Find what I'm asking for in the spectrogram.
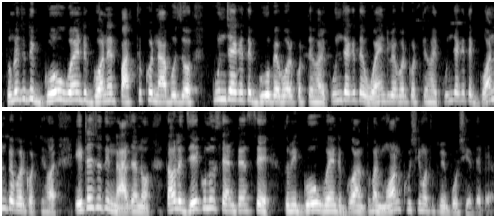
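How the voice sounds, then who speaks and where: A man's voice: sits high, lively intonation, fast talker, darkish tone. A man teaching English grammar in an online video lesson, explaining step by step and asking and answering his own questions.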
